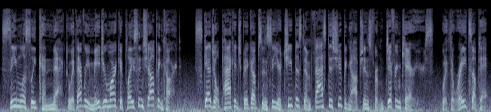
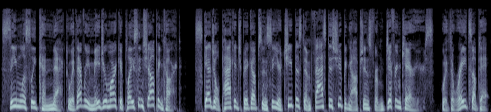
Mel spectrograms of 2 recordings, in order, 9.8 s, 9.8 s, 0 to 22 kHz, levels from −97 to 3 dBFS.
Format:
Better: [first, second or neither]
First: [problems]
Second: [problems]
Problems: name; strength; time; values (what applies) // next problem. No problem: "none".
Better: second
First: wind noise on the microphone; occasional gusts; 25 dB below the speech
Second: none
